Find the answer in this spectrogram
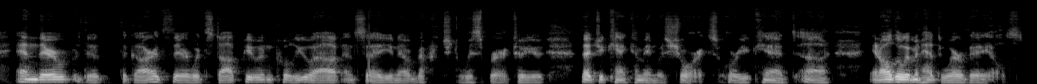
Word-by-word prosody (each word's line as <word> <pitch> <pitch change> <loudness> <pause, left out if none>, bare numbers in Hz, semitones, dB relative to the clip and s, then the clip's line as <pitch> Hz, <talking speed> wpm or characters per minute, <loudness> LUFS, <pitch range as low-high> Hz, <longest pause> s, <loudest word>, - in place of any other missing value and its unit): and 115 -2 +6
they're 115 +1 +8
the 95 -2 -6 0.2
the - - -5
guards - - -2
there 95 - 0
would 90 0 -4
stop 95 +1 -4
you 115 -2 +1
and 110 0 -6
pull 100 -4 -3
you 105 -2 0
out 85 0 -1
and - - -10
say, 90 -2 -3
you 90 +1 -4
know 85 -1 -5
not 80 - -8
sh - - -11
whisper 95 -1 -7
to 90 - -3
you 85 0 -5 0.4
that - - +4
you - - +1
can't - - -3
come 100 -1 -3
in 85 -2 -6
with 85 0 -10
shorts - - -5
or 90 - -4
you 90 -1 -5
can't, 95 -6 -5
uh, 90 0 -3 0.4
and 105 - 0
all 115 +1 +9
the 120 - +10
women 115 -1 +8
had 105 +1 -1
to - - -5
wear 95 -1 +2
veils. 85 -1 -7
95 Hz, 235 wpm, -25 LUFS, 90-110 Hz, 0.4 s, the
